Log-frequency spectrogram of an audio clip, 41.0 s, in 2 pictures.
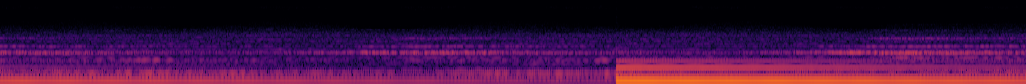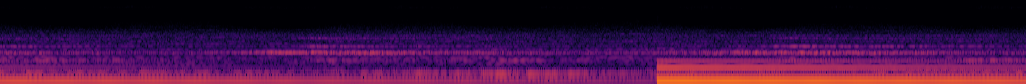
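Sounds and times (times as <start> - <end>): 
space soundscape: 0.0 - 41.0
gong: 8.7 - 31.6, 33.6 - 41.0.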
